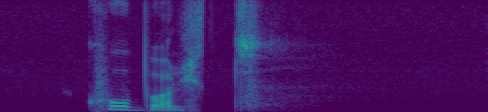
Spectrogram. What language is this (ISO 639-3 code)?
nor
